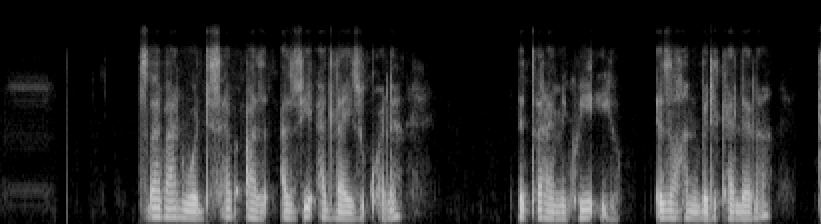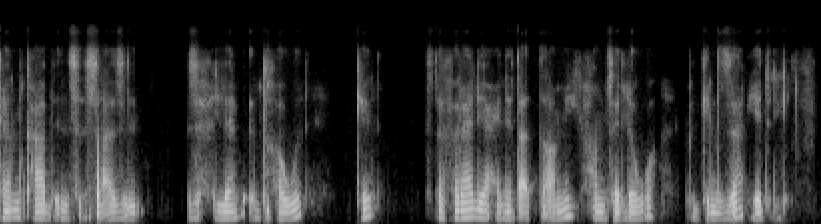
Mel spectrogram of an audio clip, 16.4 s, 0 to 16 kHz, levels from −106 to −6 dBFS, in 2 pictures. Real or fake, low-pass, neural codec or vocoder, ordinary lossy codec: fake; 7.2 kHz; codec, 16 kHz, 4.8 kbps, FACodec; Opus, 32 kbps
